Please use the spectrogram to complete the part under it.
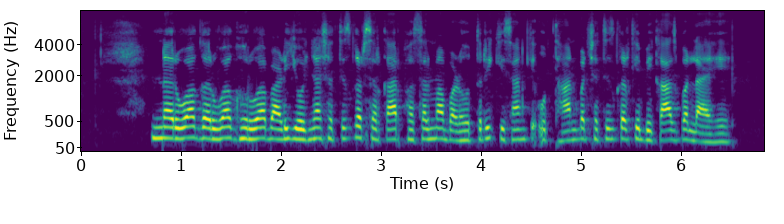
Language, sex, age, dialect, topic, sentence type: Chhattisgarhi, female, 31-35, Eastern, agriculture, statement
